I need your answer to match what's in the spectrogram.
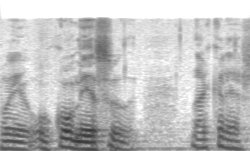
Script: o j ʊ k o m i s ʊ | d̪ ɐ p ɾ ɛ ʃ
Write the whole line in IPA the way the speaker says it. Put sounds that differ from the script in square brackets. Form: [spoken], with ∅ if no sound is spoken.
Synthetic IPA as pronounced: o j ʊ k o m [e] s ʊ | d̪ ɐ [k] ɾ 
